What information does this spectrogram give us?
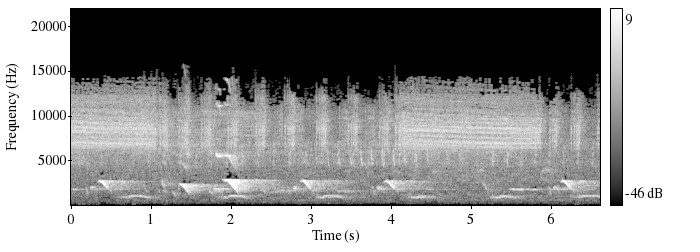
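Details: Peaceful dove courting in Nambour, Queensland: a sharp falling whistle followed by a soft, arched lower note, repeated about once a second over steady high background hiss.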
